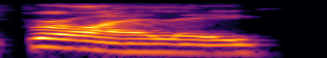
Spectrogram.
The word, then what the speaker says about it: Brierley: on really really but how is it pronounced it's Brierley highly awesome yeah so Rose you're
